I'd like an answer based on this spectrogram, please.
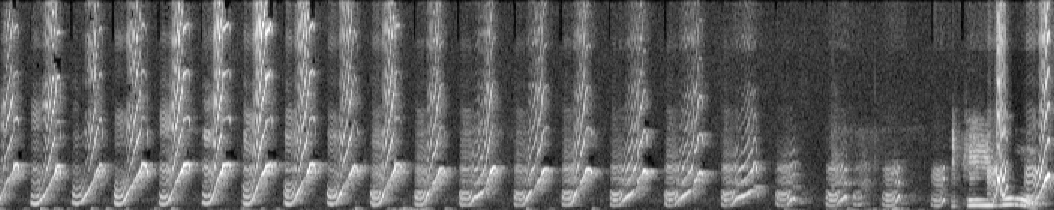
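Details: Loud siren-style squealing by pet guinea pig Mokohei, appealing for company: evenly repeated rising whistles, close to three per second, slowing toward the end before a sharp, wavering squeal.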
